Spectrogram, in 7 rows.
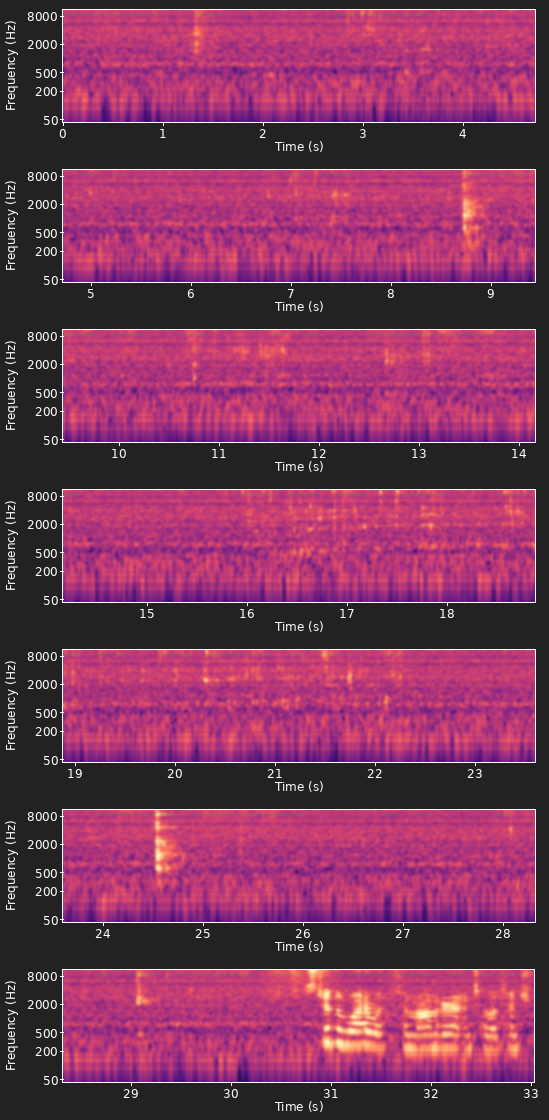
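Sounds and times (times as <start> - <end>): water pouring into cylinder: 2.7 - 7.9, 10.6 - 11.8, 15.4 - 23.3
water trickling: 15.5 - 23.0.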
